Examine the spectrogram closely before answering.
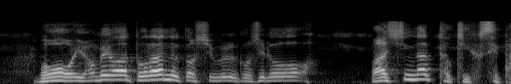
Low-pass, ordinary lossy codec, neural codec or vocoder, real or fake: none; none; codec, 16 kHz, 0.8 kbps, ZipCodec; fake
